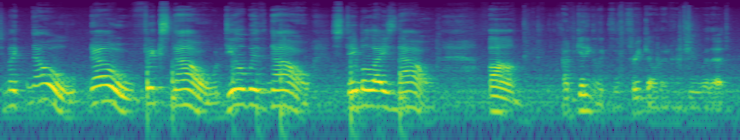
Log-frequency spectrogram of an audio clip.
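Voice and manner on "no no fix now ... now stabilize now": high, slow, emphatic demands; insistent. Retold or imitated. Worried friend to someone putting it off, urgently insistent. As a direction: order them firmly, word by word.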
